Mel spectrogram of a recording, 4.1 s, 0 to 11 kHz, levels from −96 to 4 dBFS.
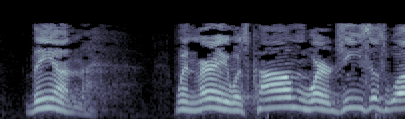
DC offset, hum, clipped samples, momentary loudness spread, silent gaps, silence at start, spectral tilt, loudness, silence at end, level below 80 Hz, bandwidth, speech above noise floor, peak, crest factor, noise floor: under 0.1%; none; under 0.1%; 10 LU; none; 0.25 s; -4 dB/octave; -26 LUFS; 0 s; -72 dBFS; 6.2 kHz; 45 dB; -10 dBFS; 18 dB; -71 dBFS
